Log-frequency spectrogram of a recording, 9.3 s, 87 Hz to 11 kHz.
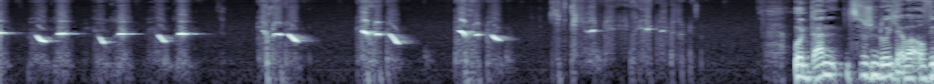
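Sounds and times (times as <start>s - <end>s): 
person whistling an imitation of song thrush notes: 0.0s - 6.9s
speech: 8.0s - 9.3s.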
